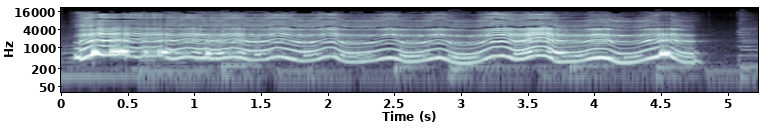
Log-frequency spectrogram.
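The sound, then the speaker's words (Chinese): A voice performs a little black bear cub crying loudly in a children's story, a long warbling wail with wavering pitch over soft background music. “大爸觉得又生气又委屈，因为从来没有人对他这么做，便放声大哭了起来。”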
